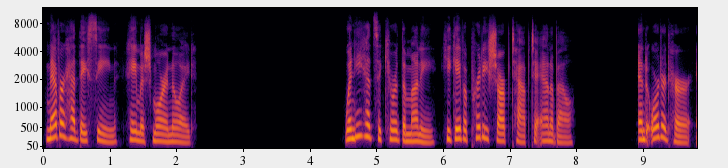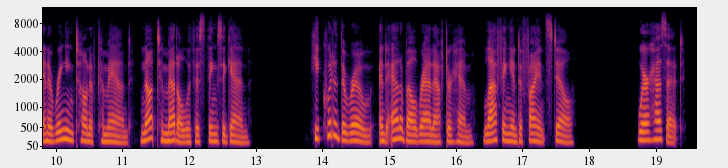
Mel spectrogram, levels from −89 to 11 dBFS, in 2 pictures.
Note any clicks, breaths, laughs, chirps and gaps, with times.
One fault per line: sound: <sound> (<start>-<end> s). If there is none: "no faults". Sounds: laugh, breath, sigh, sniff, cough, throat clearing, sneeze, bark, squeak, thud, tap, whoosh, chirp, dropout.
no faults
